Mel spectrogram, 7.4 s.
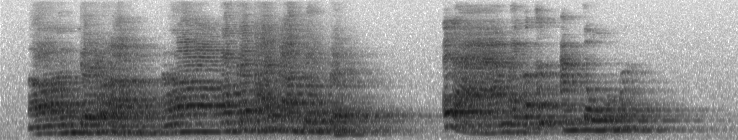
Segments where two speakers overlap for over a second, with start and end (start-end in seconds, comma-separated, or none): none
